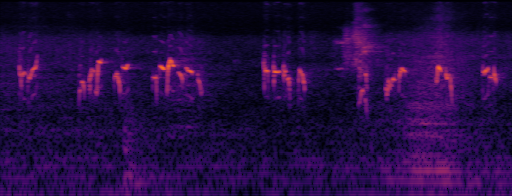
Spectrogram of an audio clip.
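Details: Breeding female sooty-headed bulbul calling males, used to prompt males to sing: groups of quick chirped notes, a brief gap, then more bubbly chirps, with a soft rushing noise partway through.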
